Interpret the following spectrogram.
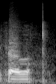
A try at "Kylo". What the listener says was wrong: It's not Kylie, it's Kylo. No, you said Kylie.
